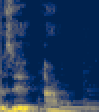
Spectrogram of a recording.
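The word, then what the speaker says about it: ζ: Lambangnya seperti itu ya, bacanya zeta.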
